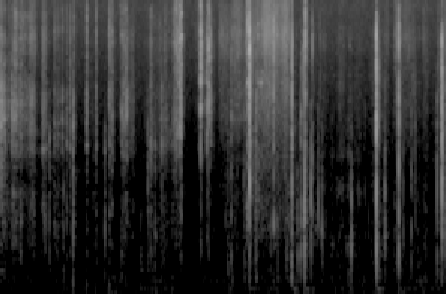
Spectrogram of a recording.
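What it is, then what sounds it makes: Crinkled paper notebook pages. A hand presses down on the wrinkled, stiff pages of a thick, open paper notebook lying on a wooden table while the other hand writes on them with a pencil. Soft, bright pencil scratching mixes with irregular, crisp crinkles and crackles of the paper at a quiet, close level.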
